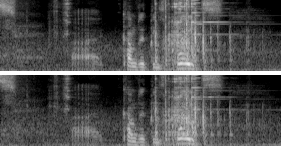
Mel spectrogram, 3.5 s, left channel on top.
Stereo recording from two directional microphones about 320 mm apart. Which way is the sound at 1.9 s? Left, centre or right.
Centre.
